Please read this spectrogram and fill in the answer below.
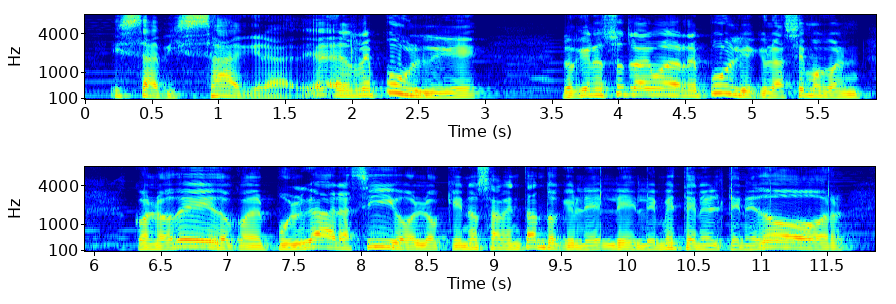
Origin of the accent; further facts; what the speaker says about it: Argentina; Pero nosotros, que somos argentinos, y capaz que el anillo lo podemos poner en una empanada.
